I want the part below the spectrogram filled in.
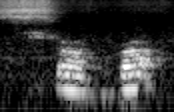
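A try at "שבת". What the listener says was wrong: It's going to be Shabbath. So it should end in a th, right? Shabbath. So Sabbath is Shabbath.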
